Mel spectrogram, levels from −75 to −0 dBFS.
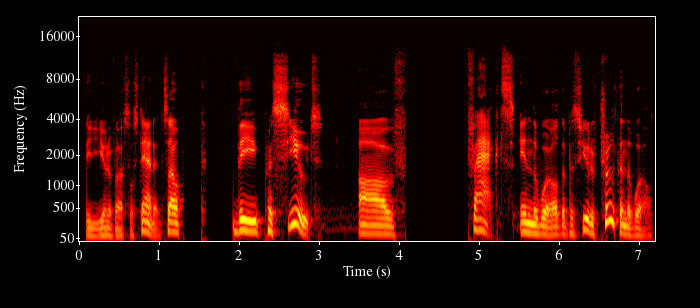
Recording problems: none

